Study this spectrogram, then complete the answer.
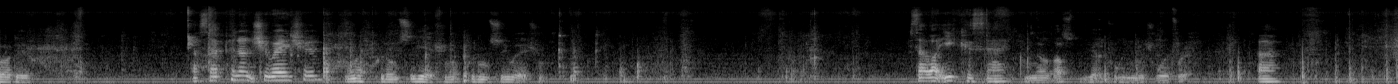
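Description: Cardboard rustles as a box is opened.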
